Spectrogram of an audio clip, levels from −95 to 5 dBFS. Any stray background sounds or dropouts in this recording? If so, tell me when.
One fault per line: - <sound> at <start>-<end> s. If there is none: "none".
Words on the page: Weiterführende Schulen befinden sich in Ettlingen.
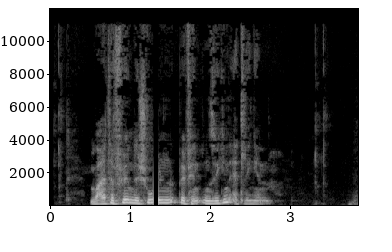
- dropout at 1.3-1.4 s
